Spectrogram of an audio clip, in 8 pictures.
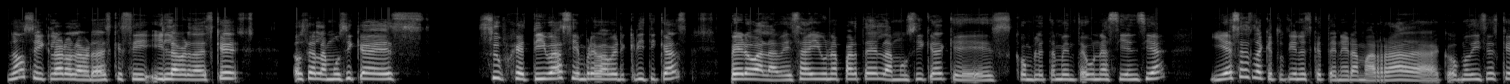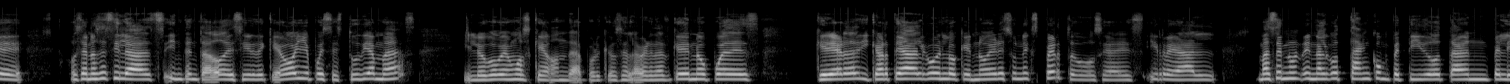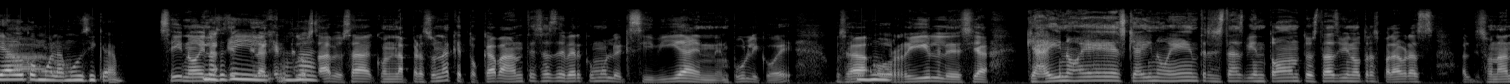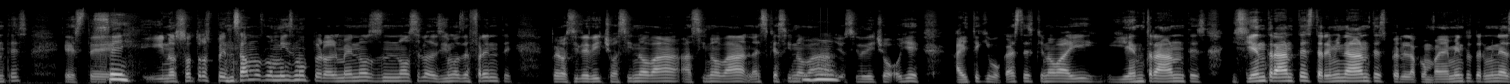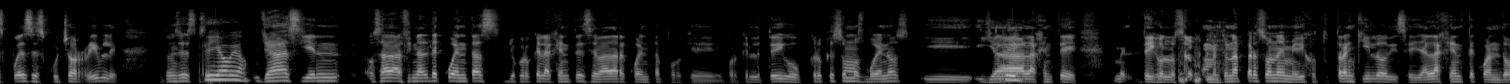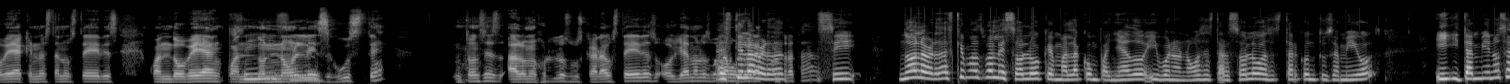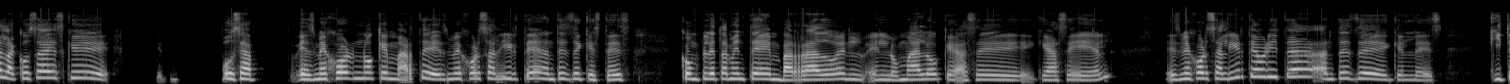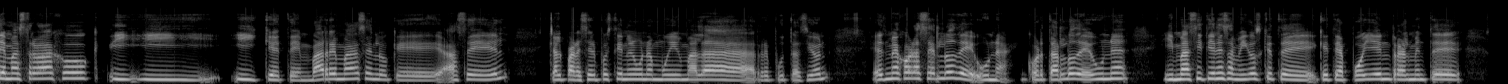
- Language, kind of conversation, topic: Spanish, advice, ¿Cómo puedo tomar buenas decisiones cuando tengo poca información y hay incertidumbre?
- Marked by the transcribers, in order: static; unintelligible speech; tapping; "antisonantes" said as "altisonantes"; laughing while speaking: "pensamos lo mismo"; throat clearing; other noise; unintelligible speech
